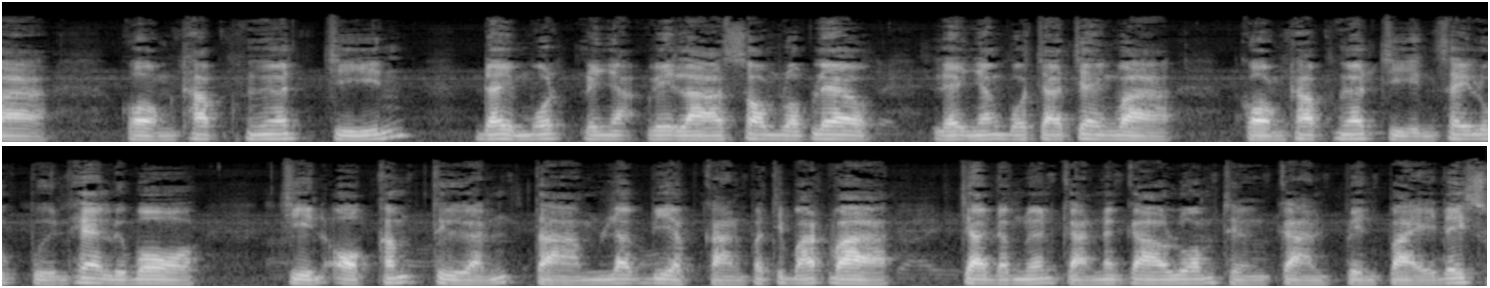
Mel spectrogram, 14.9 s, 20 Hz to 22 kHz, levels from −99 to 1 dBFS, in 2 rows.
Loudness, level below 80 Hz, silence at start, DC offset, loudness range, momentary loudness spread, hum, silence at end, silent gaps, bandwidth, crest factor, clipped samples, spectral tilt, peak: -23 LUFS; -64 dBFS; 0 s; under 0.1%; 2 LU; 8 LU; none; 0 s; none; 14.5 kHz; 20 dB; under 0.1%; -5.5 dB/octave; -2 dBFS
